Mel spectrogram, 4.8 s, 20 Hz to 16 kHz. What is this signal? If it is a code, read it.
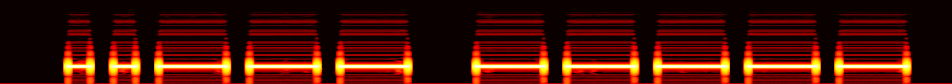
Morse code, heard as a keyed tone, about 10 wpm, 800 Hz. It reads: 20
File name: morse mp3 / ITALIEN texte clair 1 vitesse 10 mots minute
